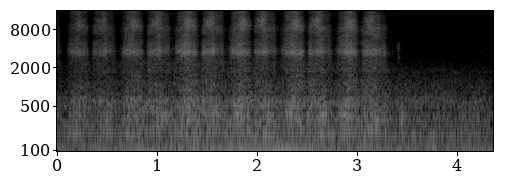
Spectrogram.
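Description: Chip carving knife blade rubbed rapidly back and forth on 400-grit sandpaper over a glass tile while being sharpened, about five scrapes a second. The strokes stop a little over three seconds in.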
